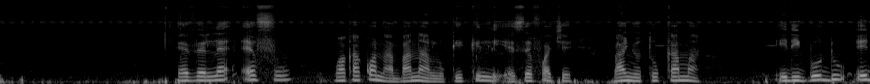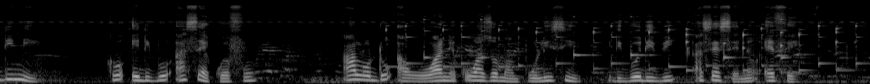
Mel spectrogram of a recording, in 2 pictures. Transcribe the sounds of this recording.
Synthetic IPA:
ɛ˨vɛ˨lɛ˦ɛ̰˦fʊ˦ | ba˨ka˦kɔ˦˨nã˨ba˨˦na˨lʊ˨ke˨˦kɪ˦lḛ˨ʔɛ˨sɛ˦fʊ˦a̰˦t͡ʃɛ˦ba˨˦ɲʊ˧tʊ˦ka˦mã˦˨ | ḛ˨di˨ɡ͡bo˦dʊ˦e˦di˦ni˨ | kʊ˦ʔe˨di˨ɡ͡bo˦ʔa˦sɛ˨kʊ˨ɛ˨fʊ˦ | a̰˦lʊ˧dʊ˦ʔa˨wʊ˨wa˨˦nɪ˧kʊ˦wa˦zɔ˦mã˨m˨po˨li˦si˨e˨di˨ɡ͡bo˦di˨bi˦a̰˦sɛ˦˨sɛ˨nɛ˦ʔɛ˦fɛ˨

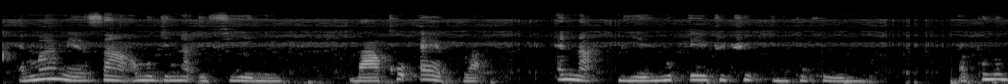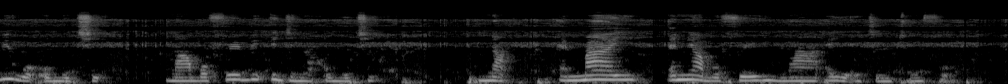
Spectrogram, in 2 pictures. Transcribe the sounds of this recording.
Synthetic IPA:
ɛ˨mã˦mɪ̃˨sã˦˨ʔɔ̰˦mʊ̃˦d͡ʑi˦nã˨ʔe˨fi˦e˨nĩ˦m | baː˨kʰʊ˦ɛ˦˨bʰɾa˨ | ɛ˦nã˨mi˨e˨nũ˦e˦t͡ɕᶣu˦t͡ɕᶣi˦ŋ̩˨kʰu˦kʰu˦ɾnũ˦ | ɛ˨pʰʊ˦nʊ̃˦bi˦wɔ˨ʔɔ˨mũ˨t͡ɕʰi˦nã˨a˨bɔ˨fɾe˦bi˦ʔe˦d͡ʑi˨nã˨ʔo˨mũ˨t͡ɕʰi˦ | nã˨ɛ˨mãː˦ji˦ɛ˦nɪ̃˦a˨bɔ˨fɾe˦nãː˨˦ɛ˦jɛ˨ʔæ˨t͡ɕʰĩ˨ntʰũ˦mfʊ˦ɔ̰˨

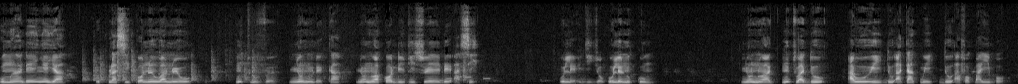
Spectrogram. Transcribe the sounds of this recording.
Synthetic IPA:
ɸo˨mẽ˨a˨ɖe˦ɲẽ˦ja˨ | wʔo˦k͡plɔ˦a˨si˦kɔ˨nɛ̃˦wo˦a˦nũ˨ɛ˨wo˦ | ŋũ˦t̪u˨və˨ | ɲɔ̃˦nũ˨ɖe˨ka˦ | ɲɔ̃˦nũ˨a˨kɔ˦ɖe˨vi˦so˨ɛ˨ɖe˦ʔa̰˨si˦ | wo˦lḛ˨d͡ʑi˨d͡ʒɔ˨wo˦le˨nũ˦ko˨m | ɲɔ̃˦nũ˨ŋũ˦t̪u˦a˨d̪o˦ | a̰˨wo˨ɾi˦d̪o˦ʔa̰˨t̪a˦k͡po˦i˨d̪o˦ʔa˨fɔ˨k͡pa˨ji˨bɔ˨

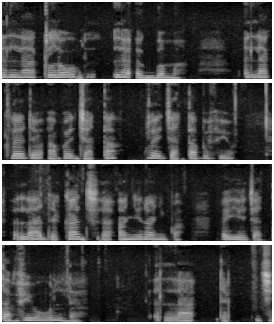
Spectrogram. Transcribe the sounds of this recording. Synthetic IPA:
e˦la˦kle˦wo˦ | lə˨ʔə˨ɡ͡bə˨mã˨ | e˦la˦klə˦ɖə˦ʔa˨bə˦d͡ʒa˨t̪ã˦ | k͡plə˦d͡ʒa˨t̪a˦be˦vi˦wo˦ | ḛ˦la˦ɖə˨ka˦˨a˨ɲĩ˦ɖa˦˨ɲĩ˦ɡ͡ba˦ | e˦je˦d͡ʒa̰˨t̪a˦vi˦wo˦wo˦lə˨ | ḛ˦˨la˦ | ɖə˨ | d͡ʑi˦

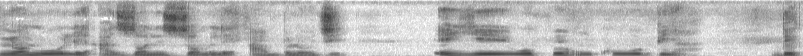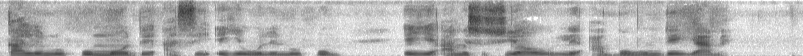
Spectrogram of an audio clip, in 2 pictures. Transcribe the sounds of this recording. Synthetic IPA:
ɲɔ̃˦nũ˨wo˦le˨ʔa̰˨zɔ̃˨lĩ˨zɔ˨˦mle˨a̰˨blɔ˨d͡ʑi˦ | e˦je˦wo˦ɸe˦ŋ̩˦kʰu˦wo˦bi˨a̰˨ | ɖe˨ka˦le˦nũ˦ɸo˨mɔ̃˨ɖe˦ʔa̰˨si˦ʔe˦je˦wo˨le˨nũ˦ɸo˦m | e˦je˦ʔa̰˨me˨su˨su˦a˦˨wo˦le˨ʔa̰˨bɔ˨wu˦mɖe˦ja˨me˨

